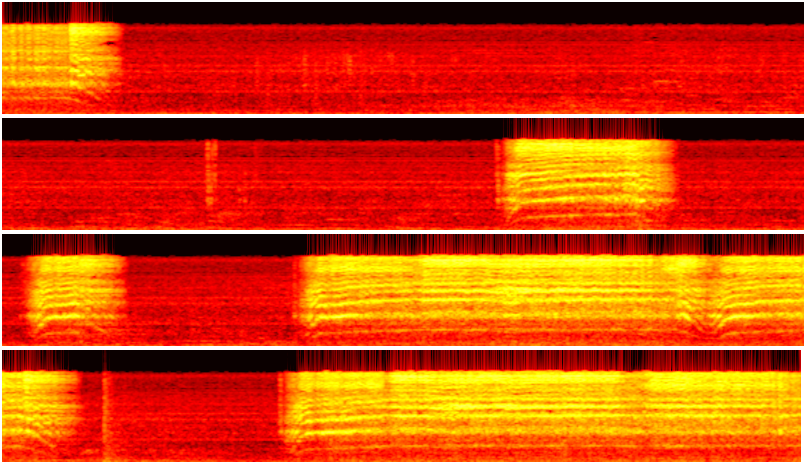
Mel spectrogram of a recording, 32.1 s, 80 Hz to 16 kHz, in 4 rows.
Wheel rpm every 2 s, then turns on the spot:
90, 0, 0, 0, 0, 10, 50, 50, 30, 50, 160, 140, 40, 50, 160, 160.
none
